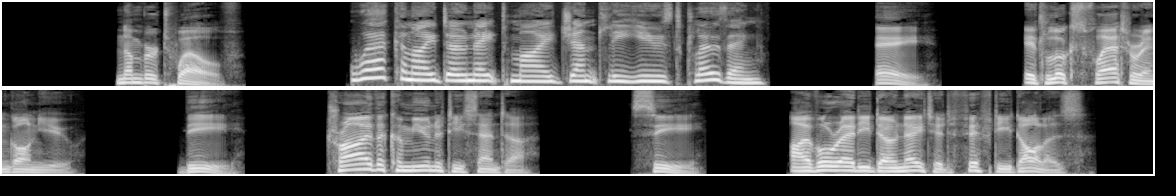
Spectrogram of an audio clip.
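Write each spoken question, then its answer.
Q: Where can I donate my gently used clothing?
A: B: Try the community center.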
